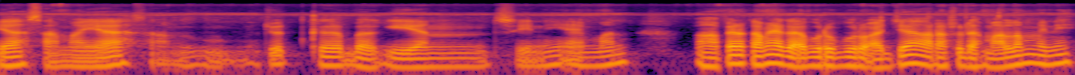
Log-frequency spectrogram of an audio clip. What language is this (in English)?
Indonesian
